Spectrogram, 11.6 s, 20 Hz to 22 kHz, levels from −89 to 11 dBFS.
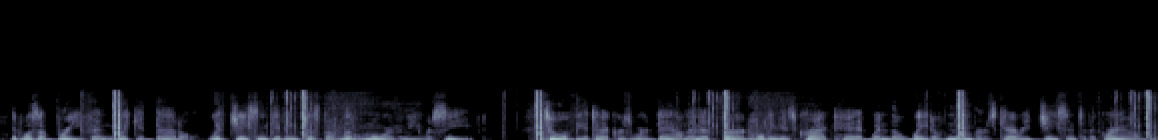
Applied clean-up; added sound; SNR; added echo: classical method Wiener filter.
